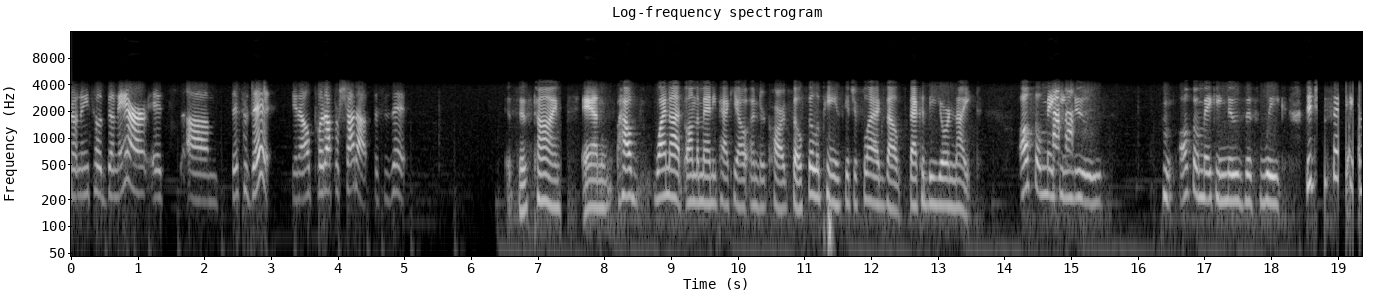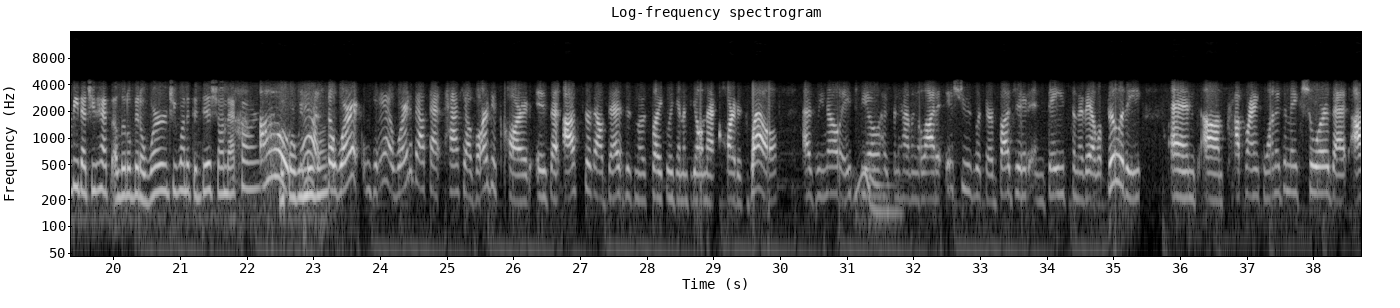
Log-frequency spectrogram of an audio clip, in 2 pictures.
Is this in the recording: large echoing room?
no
